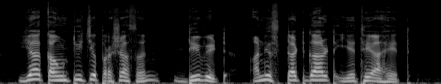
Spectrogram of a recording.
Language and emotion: Marathi, neutral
